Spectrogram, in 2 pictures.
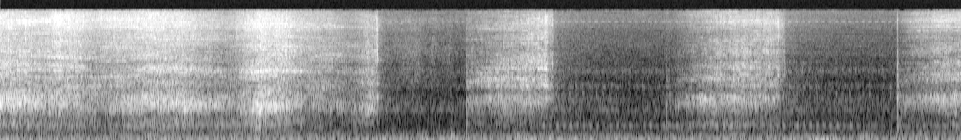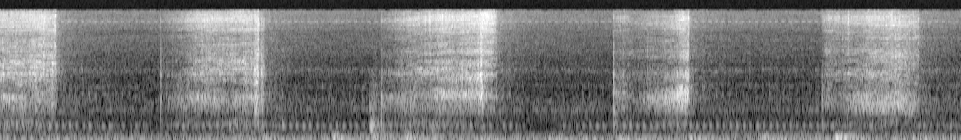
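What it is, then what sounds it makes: Paper picture book page being scratched. Fingernails scratch and rub across a paper page of an open picture book, making a series of dry, papery rasping strokes. Each stroke is a bright, airy scrape that rises and fades, with a low steady rumble underneath.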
